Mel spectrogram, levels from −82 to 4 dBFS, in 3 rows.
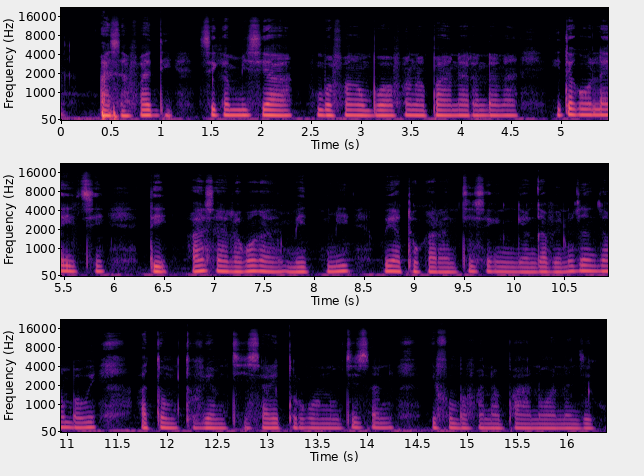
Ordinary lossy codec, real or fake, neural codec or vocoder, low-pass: none; real; none; 19.8 kHz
